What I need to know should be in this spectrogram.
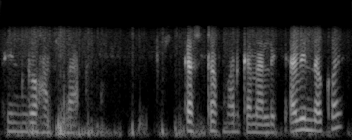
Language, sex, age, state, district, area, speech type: Santali, female, 30-45, Jharkhand, Seraikela Kharsawan, rural, conversation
